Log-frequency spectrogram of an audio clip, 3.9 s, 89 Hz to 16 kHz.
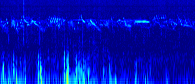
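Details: Song of a Eurasian skylark recorded in June 2018, an unbroken high twittering warble of quick trills and chirps running throughout, over softer low wind rumble with a few thumps.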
